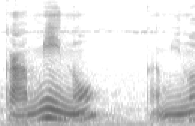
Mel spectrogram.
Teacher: camino tiene acento en la segunda sílaba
